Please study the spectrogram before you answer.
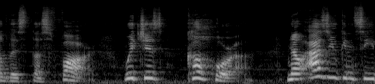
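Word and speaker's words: Khora: of h erasure whatsoever so again it is co hora cup whole raah kejoro now as we discussed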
